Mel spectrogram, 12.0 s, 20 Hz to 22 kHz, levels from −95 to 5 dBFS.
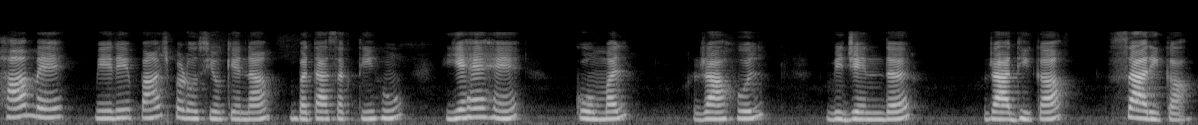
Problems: none marked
